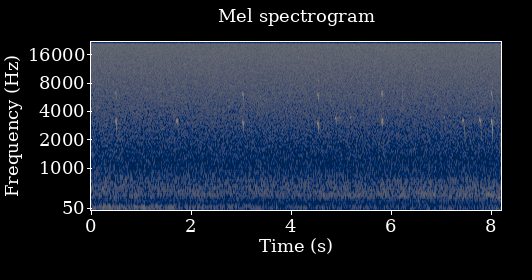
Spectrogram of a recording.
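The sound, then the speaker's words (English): A gray adult male bird in a tree calls repeatedly, giving about a dozen short, high, faint notes at irregular intervals over a steady low rushing background noise. “And they were in the same tree as the adult female, and they're calling here. That's the adult male, that's the gray, male gray.”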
